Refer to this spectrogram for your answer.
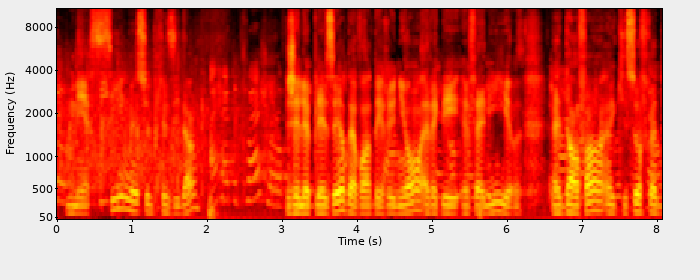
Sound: some Applause

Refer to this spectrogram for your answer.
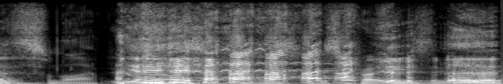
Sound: all laughing

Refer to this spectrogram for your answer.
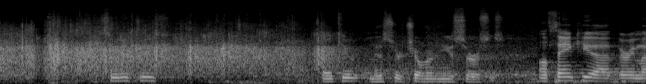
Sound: applause

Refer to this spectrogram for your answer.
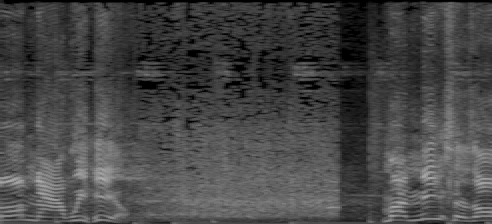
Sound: audience laughing

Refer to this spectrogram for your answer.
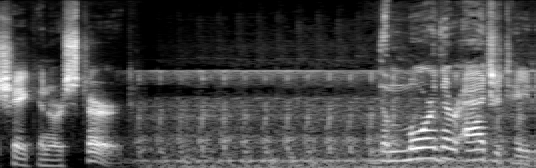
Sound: theragun humming

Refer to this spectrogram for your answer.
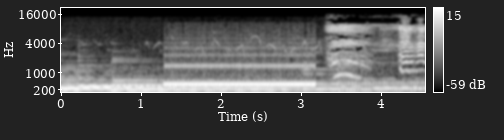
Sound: phone rings

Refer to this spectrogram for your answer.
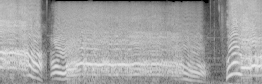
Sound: screaming; slow-motion screaming; yelling

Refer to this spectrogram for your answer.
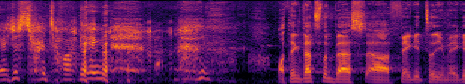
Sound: laugh

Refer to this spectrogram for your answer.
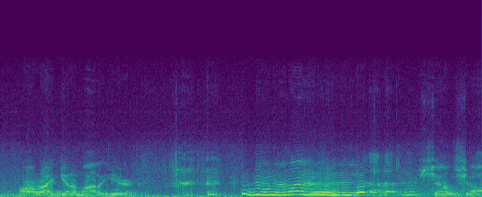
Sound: sobbing

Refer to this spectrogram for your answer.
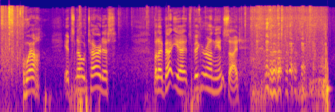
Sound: laughter

